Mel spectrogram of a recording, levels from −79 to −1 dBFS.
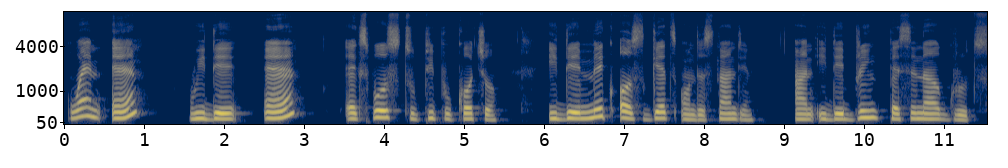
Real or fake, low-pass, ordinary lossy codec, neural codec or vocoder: real; none; none; none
